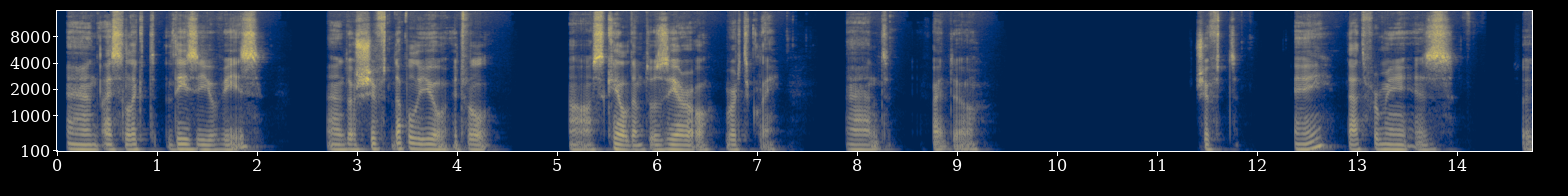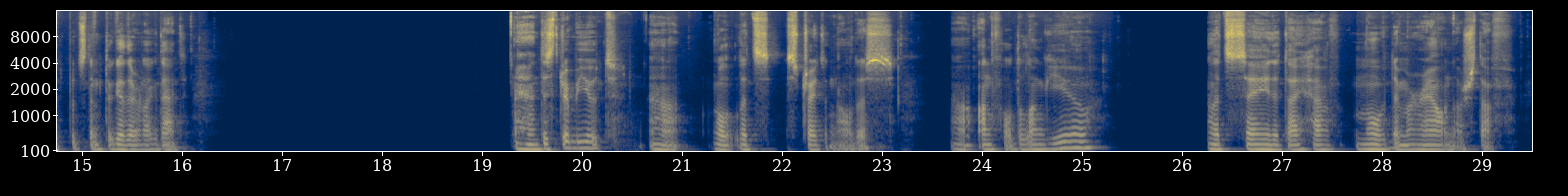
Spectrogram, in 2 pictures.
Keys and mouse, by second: 0.2 4, 0.7 click, 3.2 shift+w, 7.3 ctrl+z, 8.2 click, 10.7 shift+click, 11.8 shift+a, 13.1 w, 16.8 alt+middle click, 17.4 w, 17.8 3, 19.3 4, 19.8 click, 20.6 click, 21.4 shift+w, 22.5 click, 22.9 shift+click, 23.0 shift+w, 23.4 click, 24.3 click, 25.0 alt+middle click, 25.3 click, 26.3 click, 26.8 click, 29.0 click.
